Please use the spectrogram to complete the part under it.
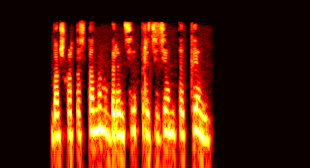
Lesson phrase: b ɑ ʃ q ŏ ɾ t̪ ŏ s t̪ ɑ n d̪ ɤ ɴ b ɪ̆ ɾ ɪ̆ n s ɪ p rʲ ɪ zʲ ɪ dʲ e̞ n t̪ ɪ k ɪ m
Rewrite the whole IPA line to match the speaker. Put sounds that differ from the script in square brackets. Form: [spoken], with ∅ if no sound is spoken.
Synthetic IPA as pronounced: b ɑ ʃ q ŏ ɾ t̪ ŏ s t̪ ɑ n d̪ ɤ ɴ b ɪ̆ ɾ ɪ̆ n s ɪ p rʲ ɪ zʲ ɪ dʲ e̞ n t̪ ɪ k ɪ m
